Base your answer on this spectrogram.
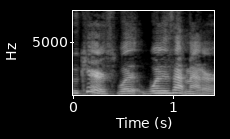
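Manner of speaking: plain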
